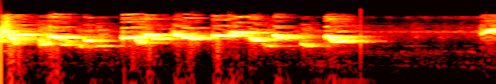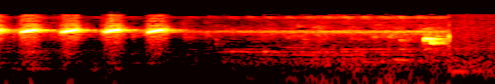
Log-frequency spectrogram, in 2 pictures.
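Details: Straw-headed bulbul singing ngoceh style: a rich, fast, gurgling warble of liquid phrases, then five short upslurred whistles repeated evenly over a steady faint high hum, ending with one low note.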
